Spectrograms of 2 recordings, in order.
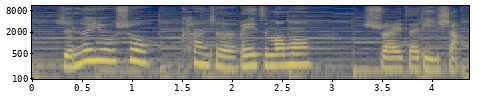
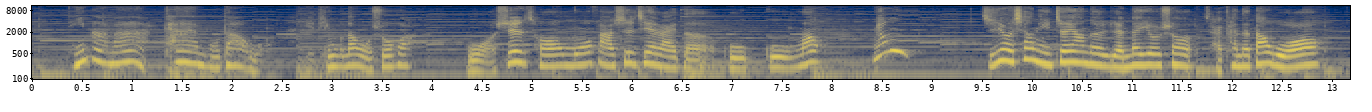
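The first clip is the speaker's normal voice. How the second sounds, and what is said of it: Quiet, hushed voice. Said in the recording (Chinese): “小声的跟他说”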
